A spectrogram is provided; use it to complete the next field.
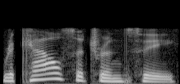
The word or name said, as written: recalcitrancy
